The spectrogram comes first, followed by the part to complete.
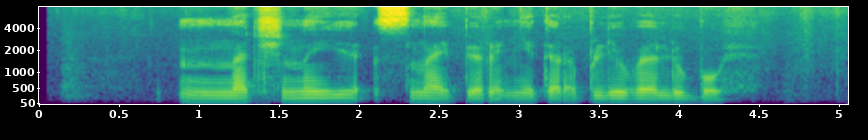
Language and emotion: Russian, neutral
